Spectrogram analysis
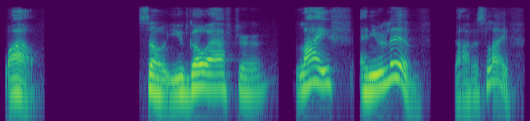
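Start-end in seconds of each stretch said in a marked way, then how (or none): none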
